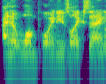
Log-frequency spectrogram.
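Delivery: ordinary talk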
